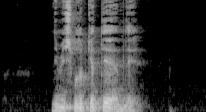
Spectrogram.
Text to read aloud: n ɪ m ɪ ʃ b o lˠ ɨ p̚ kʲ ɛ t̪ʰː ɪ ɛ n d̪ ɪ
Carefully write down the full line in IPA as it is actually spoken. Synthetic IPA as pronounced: n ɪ m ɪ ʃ b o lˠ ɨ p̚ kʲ ɛ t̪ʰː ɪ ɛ m d̪ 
